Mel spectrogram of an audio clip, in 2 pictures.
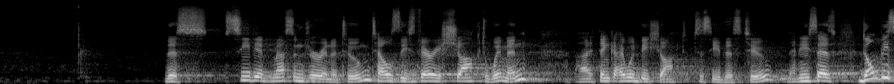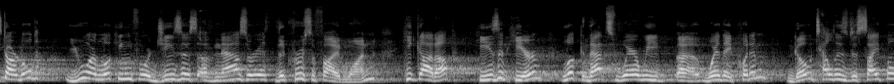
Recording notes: Recorded on Easter Sunday, 2018 at Trinity Presbyterian Church in Bixby, Okla.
